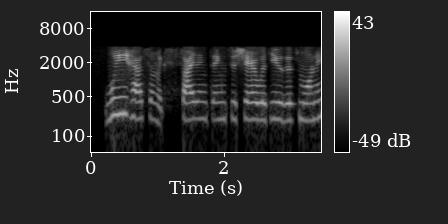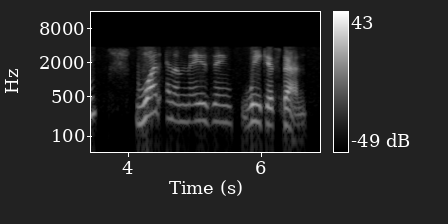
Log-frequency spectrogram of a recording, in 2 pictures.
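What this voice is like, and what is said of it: Rough, unwell-sounding voice. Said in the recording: “excuse my voice today because I have a bit of a cold.”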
